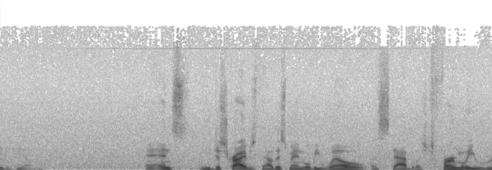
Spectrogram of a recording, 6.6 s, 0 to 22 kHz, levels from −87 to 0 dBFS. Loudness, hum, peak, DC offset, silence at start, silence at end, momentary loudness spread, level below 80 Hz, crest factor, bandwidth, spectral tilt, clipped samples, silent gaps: -26 LUFS; none; -6 dBFS; under 0.1%; 0 s; 0 s; 18 LU; -64 dBFS; 22 dB; 19 kHz; -5 dB/octave; under 0.1%; none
